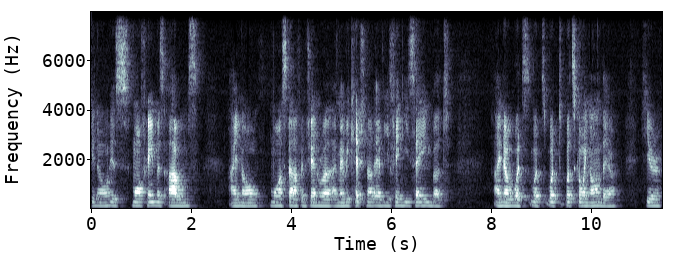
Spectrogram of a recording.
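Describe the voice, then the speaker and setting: A man with a non-native accent speaks at a very slow pace, somewhat breathy, at a medium pitch. His intonation is monotone and flat, broken by long, frequent pauses. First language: not English. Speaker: music reaction YouTuber. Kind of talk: reaction video commentary. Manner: halting, many repetitions and fillers.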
